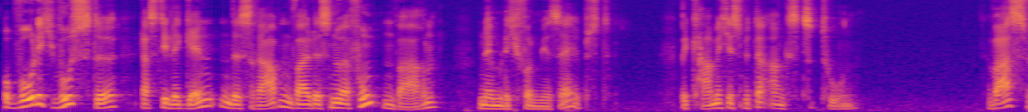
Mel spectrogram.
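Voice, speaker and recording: Male narrator, children's story, first person, playful, expressive, slow, lively pitch. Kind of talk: reading a children's story aloud.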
